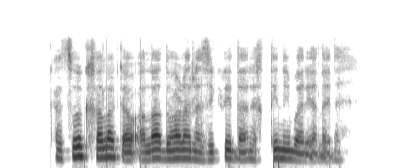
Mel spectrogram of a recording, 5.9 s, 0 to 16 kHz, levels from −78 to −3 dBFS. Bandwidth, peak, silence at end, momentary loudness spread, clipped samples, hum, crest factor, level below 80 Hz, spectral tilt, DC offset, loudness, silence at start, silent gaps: 7.8 kHz; -10 dBFS; 0.75 s; 13 LU; under 0.1%; none; 18 dB; -62 dBFS; -6.5 dB/octave; under 0.1%; -26 LUFS; 0.8 s; 3.97-4.06 s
